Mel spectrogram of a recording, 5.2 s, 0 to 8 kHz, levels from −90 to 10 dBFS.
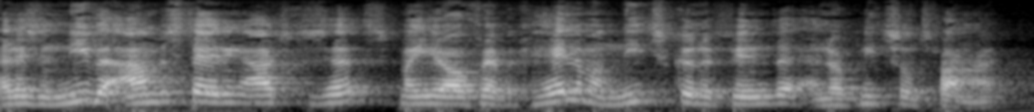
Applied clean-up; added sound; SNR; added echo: none; none; none; reverberation time 0.7 s.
